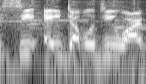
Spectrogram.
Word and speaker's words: Caddy: Running the streets of Gauteng, it's your boy C-A-D-D-Y, pronounced Caddy.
